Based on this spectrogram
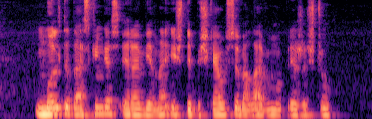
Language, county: Lithuanian, Šiauliai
